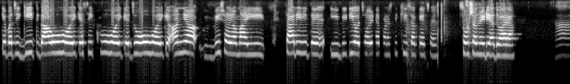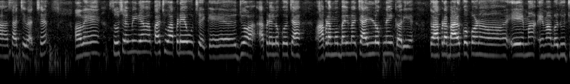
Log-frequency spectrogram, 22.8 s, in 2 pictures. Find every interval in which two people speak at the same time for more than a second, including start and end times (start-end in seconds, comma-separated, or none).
none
